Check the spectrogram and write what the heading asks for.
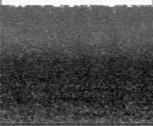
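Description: Steady crowd noise from a large, full arena, an even hum with no distinct landing thud standing out.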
